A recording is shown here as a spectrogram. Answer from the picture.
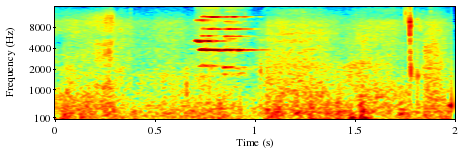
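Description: Dress form being turned on its stand: a brief high squeak about a second in, then a faint click near the end, over low handling rustle.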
